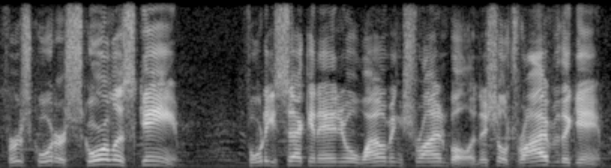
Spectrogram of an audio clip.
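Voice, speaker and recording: A man's voice: sits high, a little fast, a bit bright. A man doing live radio football play-by-play in clipped phrases, with emphatic calls when the action builds. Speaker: play-by-play announcer.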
